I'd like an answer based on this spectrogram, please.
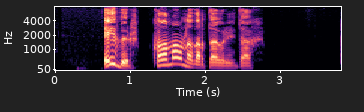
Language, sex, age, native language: Icelandic, male, 30-39, Icelandic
